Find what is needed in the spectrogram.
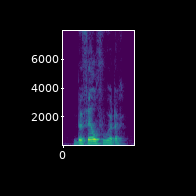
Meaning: commander, commanding officer
- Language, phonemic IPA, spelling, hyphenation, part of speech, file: Dutch, /bəˈvɛlˌvur.dər/, bevelvoerder, be‧vel‧voer‧der, noun, Nl-bevelvoerder.ogg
